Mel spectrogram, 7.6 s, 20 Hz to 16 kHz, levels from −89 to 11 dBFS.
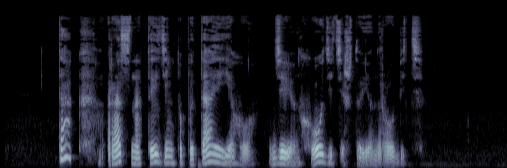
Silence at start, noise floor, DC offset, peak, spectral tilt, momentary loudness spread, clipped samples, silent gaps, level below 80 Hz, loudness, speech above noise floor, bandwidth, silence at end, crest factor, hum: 0.9 s; -76 dBFS; under 0.1%; -6 dBFS; -4.5 dB/octave; 11 LU; under 0.1%; none; -70 dBFS; -26 LUFS; 50 dB; 11.5 kHz; 1.3 s; 20 dB; none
